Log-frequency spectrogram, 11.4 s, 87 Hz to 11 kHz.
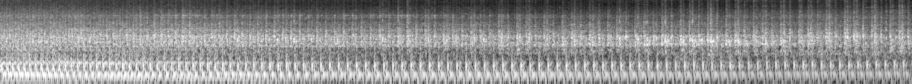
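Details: Kubota RD85DI2S single-cylinder diesel tractor engine, hand-cranked after repair of worn piston and bearings: steady, even thump at idle about three beats a second, no knock or stumble; normal idle.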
